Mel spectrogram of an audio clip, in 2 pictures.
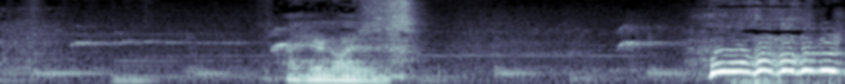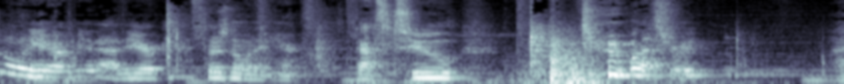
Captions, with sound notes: I hear noises. (nervously laughing) There's no one here, I'm getting out of here! There's no one in here. That's too, too much-- (door shuts)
